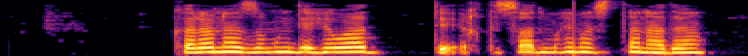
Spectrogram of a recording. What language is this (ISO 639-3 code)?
pus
